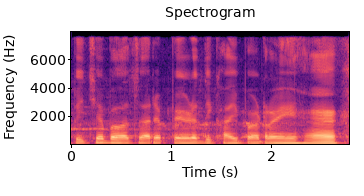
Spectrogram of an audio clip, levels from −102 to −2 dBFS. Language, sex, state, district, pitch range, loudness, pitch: Hindi, male, Jharkhand, Garhwa, 110-120 Hz, -18 LUFS, 115 Hz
